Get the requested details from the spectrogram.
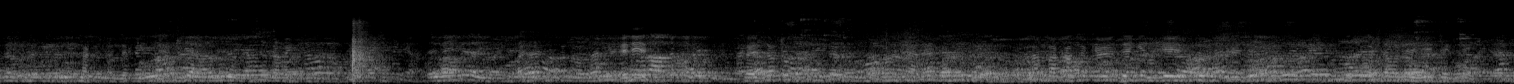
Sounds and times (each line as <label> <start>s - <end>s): men are chatting 0.0s - 15.1s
